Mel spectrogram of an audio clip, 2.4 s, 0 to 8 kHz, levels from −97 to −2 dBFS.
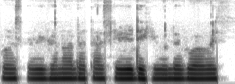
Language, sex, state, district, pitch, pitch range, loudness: Assamese, male, Assam, Hailakandi, 135 Hz, 130-135 Hz, -15 LUFS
